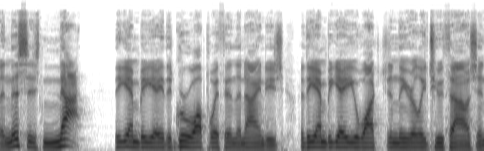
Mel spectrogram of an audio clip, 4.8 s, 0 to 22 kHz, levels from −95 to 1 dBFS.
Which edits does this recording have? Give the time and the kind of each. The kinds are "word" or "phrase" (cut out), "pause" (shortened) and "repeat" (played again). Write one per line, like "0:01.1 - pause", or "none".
0:01.7 - word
